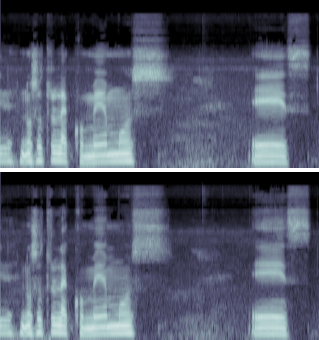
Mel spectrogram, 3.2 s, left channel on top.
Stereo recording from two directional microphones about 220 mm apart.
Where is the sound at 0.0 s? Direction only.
15° right (ahead or behind).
